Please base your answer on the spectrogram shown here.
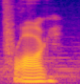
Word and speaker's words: Prague: has plenty of that prag you pronounces it Prague she pronounces it prag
